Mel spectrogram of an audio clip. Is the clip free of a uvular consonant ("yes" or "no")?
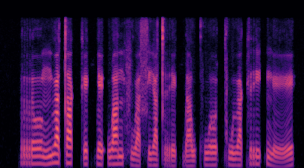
yes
